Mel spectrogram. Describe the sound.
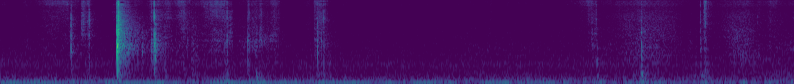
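Tarot cards being handled and laid out for a four-card spread. One sharp card snap comes early, followed by a few soft ticks and slides, all faint against a quiet background.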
